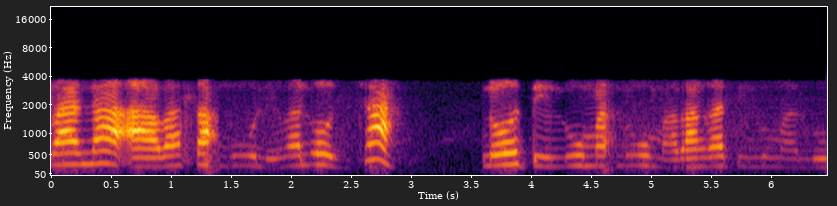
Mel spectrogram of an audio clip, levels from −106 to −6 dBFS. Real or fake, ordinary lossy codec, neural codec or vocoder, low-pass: real; none; none; 3.6 kHz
